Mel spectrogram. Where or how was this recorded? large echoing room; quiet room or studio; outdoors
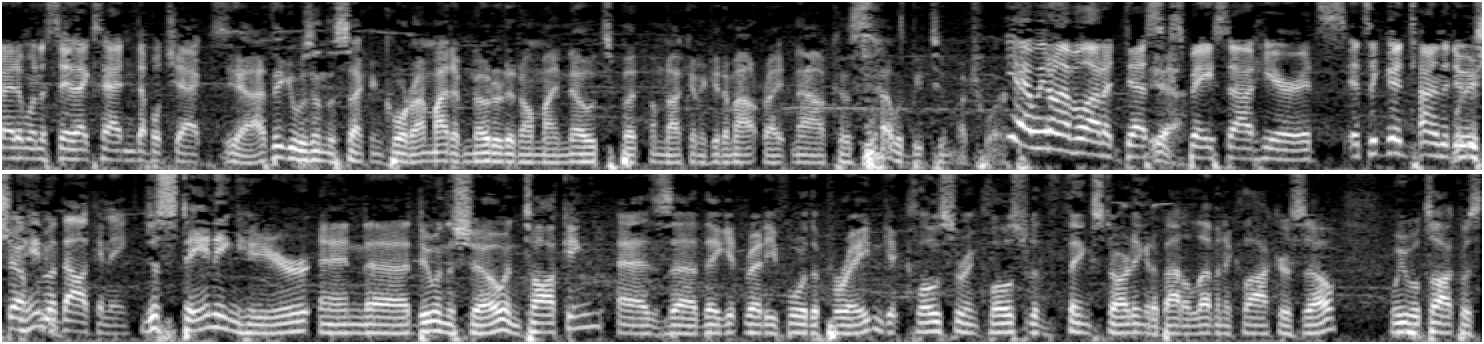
outdoors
